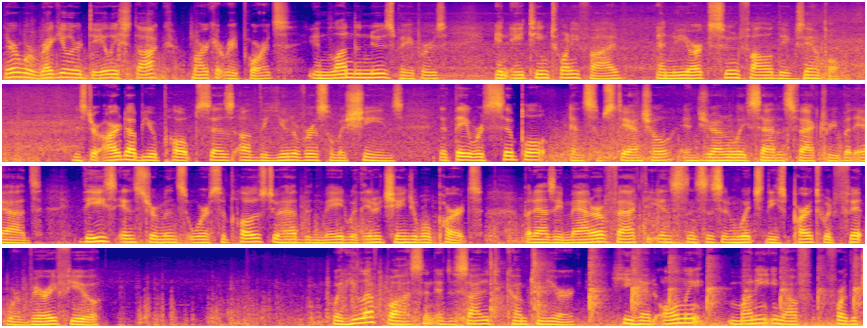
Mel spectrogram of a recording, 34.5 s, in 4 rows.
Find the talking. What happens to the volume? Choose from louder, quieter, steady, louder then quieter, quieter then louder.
steady.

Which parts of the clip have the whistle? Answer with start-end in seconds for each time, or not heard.
not heard.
